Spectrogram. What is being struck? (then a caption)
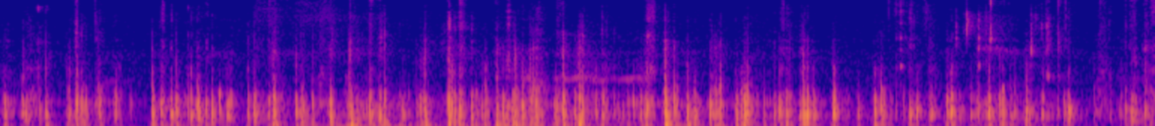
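Small plastic figurine night lamp. A small glowing Buddha-shaped plastic night light, likely hollow and changing color, is held in both hands and tapped and scratched with long dark-painted nails. Rapid, dense, dry clicks and scraping taps patter on with a hollow, low-mid body, after a brief pause near the first second. Each tap dies away almost instantly.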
